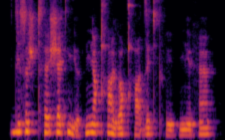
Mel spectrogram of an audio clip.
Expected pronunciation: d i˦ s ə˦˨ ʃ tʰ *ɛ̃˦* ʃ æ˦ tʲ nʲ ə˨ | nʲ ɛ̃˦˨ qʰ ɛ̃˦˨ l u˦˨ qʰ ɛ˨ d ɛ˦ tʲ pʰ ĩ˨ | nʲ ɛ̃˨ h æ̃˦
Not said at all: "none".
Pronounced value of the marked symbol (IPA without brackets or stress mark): ɛ˦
